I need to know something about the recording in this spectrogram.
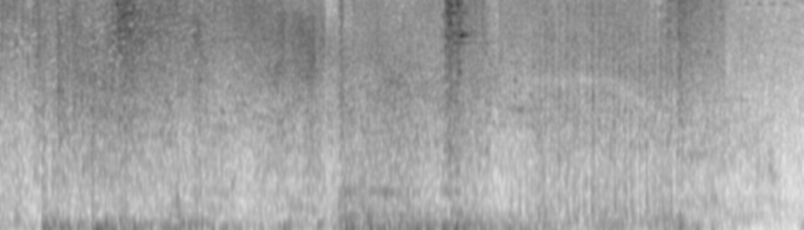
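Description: Gunfire and energy blasts boom and crackle loudly.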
